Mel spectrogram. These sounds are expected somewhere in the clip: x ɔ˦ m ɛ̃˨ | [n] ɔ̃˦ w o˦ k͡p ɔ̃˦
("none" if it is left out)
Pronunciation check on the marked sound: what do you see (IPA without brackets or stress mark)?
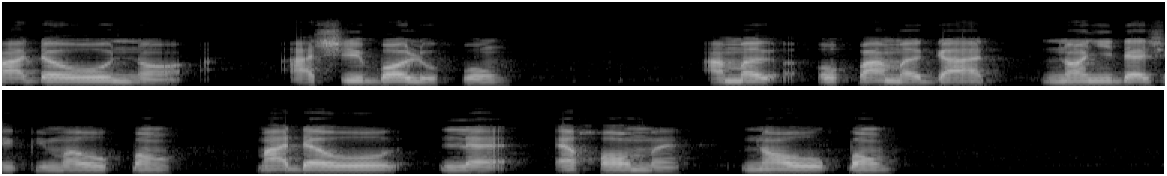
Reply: n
